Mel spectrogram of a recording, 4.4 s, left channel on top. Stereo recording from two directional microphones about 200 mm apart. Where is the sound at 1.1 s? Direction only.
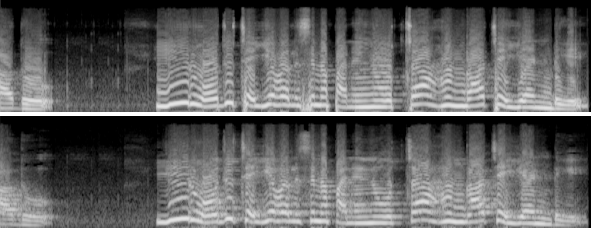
45° left (ahead or behind).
